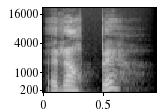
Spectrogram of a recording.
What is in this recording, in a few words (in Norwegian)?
"rappæ", Hemsedal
